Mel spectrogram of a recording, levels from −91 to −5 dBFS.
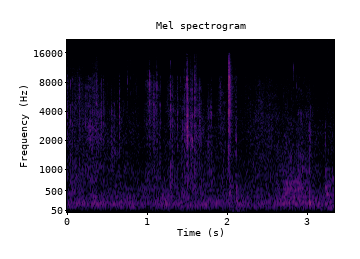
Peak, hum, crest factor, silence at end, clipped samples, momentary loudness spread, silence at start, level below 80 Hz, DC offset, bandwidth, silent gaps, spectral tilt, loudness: -32 dBFS; none; 30 dB; 0 s; under 0.1%; 11 LU; 0 s; under -90 dBFS; under 0.1%; 16 kHz; none; -1.5 dB/octave; -59 LUFS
